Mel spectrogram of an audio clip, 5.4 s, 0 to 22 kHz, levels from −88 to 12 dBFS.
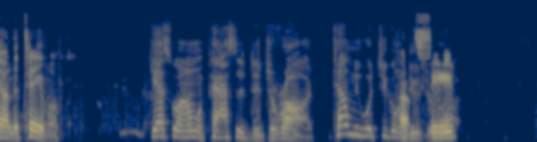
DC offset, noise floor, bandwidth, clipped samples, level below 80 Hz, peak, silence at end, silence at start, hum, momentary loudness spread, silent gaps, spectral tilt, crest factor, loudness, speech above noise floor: under 0.1%; -64 dBFS; 14.5 kHz; under 0.1%; -68 dBFS; -8 dBFS; 0.8 s; 0 s; none; 13 LU; 3.21-3.28 s; -3.5 dB/octave; 20 dB; -27 LUFS; 37 dB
